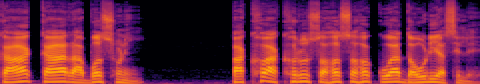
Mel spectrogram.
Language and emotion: Odia, neutral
